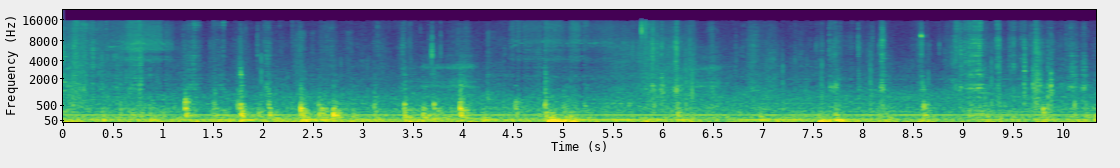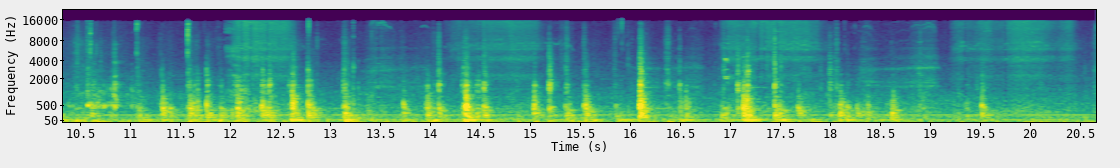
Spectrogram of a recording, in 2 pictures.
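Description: Hand tools and a 2007 Acura brake caliper being worked loose and lifted off the rotor: scattered metallic clicks, knocks and rubbing, coming thicker in the second half.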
